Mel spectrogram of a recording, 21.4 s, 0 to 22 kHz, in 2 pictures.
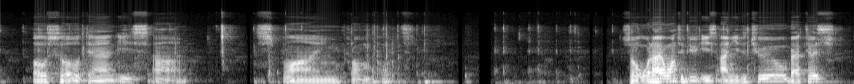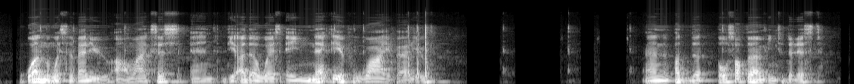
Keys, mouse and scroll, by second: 0.0 middle click, 0.5 click, 1.0 ctrl+a, 6.9 middle click, 7.2-8.3 scroll down 4, 7.7 middle click, 8.3 click, 8.9 shift+d, 10.2 click, 11.6 click, 12.6 click, 13.3 click, 14.7 click, 15.1 click, 17.0 click, 18.6 click, 20.3 click.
